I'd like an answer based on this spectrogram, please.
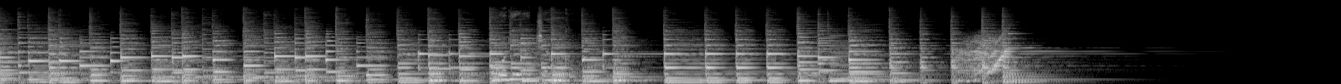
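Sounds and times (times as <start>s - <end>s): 
funny vintage piano music: 0.0s - 11.1s.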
